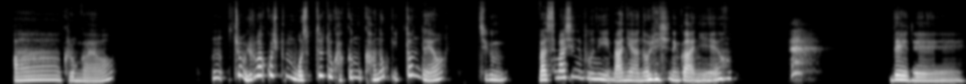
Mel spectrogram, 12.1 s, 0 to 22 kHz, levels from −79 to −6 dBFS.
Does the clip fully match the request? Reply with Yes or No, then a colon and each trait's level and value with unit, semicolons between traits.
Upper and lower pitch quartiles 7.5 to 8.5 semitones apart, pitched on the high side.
Yes: wide, 7.8 semitones; high, 220 Hz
